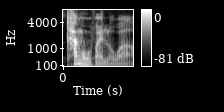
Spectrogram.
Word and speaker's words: Tagovailoa: Man spricht den tatsächlich, das kommt aus dem Hawaiianischen, spricht man das Tagovailoa aus.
